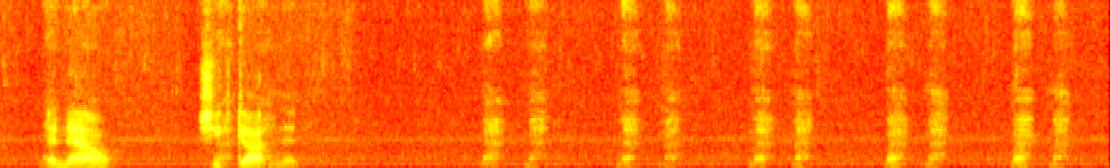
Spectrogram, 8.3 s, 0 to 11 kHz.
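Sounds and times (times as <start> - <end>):
speech: 0.3 - 2.4, 3.6 - 6.8, 7.6 - 8.1
Shih Tzu dog making rhythmic chanting noises: 3.6 - 8.2.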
